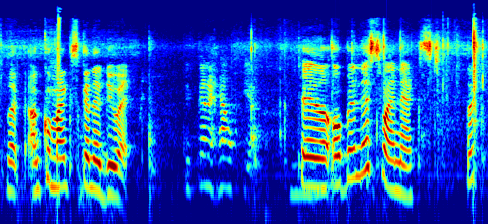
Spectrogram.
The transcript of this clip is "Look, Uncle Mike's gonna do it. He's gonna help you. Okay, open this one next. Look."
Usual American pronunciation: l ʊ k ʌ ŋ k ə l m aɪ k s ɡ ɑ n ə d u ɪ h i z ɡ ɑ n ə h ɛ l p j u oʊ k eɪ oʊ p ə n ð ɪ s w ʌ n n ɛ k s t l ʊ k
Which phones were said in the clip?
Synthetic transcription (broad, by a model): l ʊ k ʌ ŋ k ə l m aɪ k s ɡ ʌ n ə d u ɪ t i s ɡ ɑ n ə h ɛ l p j u oʊ k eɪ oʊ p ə n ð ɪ s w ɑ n n ɛ k s t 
